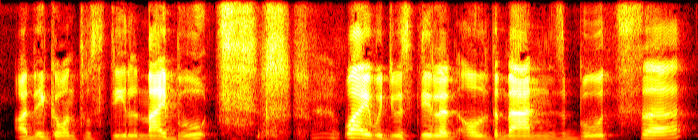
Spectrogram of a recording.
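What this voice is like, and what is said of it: Put-on Spanish accent. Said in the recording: “your Spanish accent is fire, honestly”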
